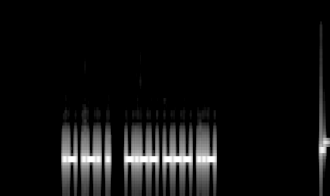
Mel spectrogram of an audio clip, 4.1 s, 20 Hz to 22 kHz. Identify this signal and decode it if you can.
Morse code, heard as a keyed tone, about 40 wpm, 700 Hz. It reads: ARE YOU
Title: Sets of 2 Words 40wpm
